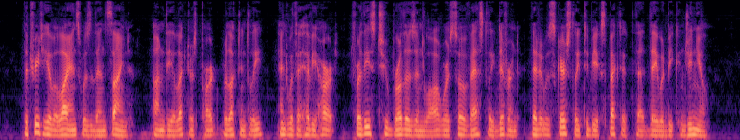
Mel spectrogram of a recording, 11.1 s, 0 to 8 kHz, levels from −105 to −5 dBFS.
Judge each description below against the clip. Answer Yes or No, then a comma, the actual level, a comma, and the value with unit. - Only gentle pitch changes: Yes, narrow, 2.3 semitones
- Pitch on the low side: Yes, low, 110 Hz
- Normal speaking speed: No, fast, 210 wpm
